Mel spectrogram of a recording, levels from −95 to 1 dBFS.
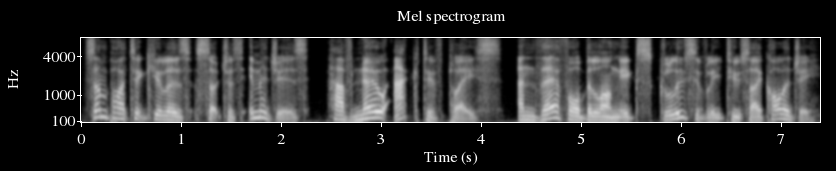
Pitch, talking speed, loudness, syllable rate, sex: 140 Hz, 120 wpm, -21 LUFS, 5.0 syllables/s, male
